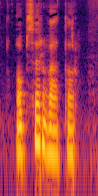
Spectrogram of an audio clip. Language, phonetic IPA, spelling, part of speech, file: Polish, [ˌɔpsɛrˈvatɔr], obserwator, noun, LL-Q809 (pol)-obserwator.wav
